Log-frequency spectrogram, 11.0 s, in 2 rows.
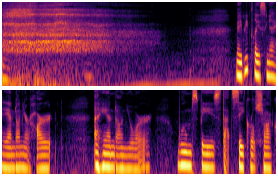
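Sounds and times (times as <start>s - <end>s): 
slow exhale through the mouth during guided breathing exercise: 0.0s - 4.6s
speech: 4.7s - 6.6s, 7.3s - 10.9s.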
